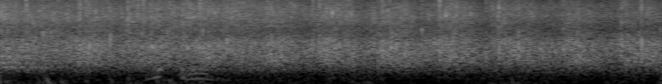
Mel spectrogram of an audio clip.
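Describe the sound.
Audience applause welcoming an economist guest on stage, a dense, even wash of clapping throughout, with a brief voice near the start.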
